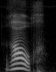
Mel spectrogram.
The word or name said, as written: Rauch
